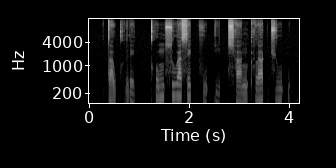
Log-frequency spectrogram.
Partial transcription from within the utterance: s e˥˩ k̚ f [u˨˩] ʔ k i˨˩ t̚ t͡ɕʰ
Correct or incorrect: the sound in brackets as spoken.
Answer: correct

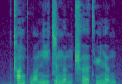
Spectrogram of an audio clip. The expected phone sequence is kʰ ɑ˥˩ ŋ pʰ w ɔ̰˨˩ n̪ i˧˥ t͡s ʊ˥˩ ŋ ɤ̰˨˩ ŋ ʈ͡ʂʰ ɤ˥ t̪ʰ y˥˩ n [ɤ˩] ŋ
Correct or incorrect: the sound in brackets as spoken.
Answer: correct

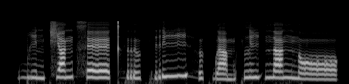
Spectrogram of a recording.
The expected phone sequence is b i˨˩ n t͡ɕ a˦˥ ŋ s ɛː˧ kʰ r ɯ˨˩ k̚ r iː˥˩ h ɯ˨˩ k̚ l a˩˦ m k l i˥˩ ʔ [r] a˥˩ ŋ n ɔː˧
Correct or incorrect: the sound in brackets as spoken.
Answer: incorrect: n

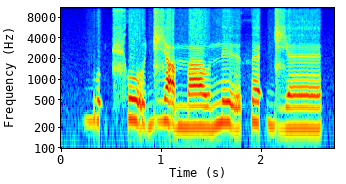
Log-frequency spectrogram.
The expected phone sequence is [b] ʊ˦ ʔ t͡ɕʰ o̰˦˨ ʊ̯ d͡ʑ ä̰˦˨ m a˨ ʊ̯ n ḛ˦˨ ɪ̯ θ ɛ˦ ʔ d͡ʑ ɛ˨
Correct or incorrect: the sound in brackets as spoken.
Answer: correct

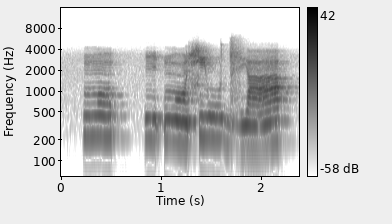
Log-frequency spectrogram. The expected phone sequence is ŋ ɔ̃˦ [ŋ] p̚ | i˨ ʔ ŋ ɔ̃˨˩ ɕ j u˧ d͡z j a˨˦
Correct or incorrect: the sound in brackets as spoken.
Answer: incorrect: none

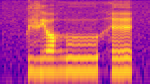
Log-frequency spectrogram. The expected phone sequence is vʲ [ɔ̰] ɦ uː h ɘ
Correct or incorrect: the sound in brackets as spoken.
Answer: incorrect: ɔ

